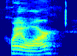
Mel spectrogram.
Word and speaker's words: Quaoar: Reeve, have you Kirby, heard of Kirby, how do you pronounce Quayar? Quaoar, yeah. Quaoar, that's it.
